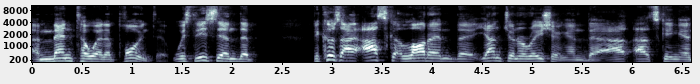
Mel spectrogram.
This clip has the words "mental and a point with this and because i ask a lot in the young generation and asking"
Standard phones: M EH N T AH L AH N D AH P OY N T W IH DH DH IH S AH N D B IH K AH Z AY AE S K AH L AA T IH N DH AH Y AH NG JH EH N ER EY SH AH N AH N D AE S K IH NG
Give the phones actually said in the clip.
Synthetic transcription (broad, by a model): M EH N T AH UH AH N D AH P OY N T W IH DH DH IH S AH N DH B IH K AH Z AY AE S K AH L AA T IH N DH AH Y AH NG JH EH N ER EY SH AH N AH N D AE S K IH NG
